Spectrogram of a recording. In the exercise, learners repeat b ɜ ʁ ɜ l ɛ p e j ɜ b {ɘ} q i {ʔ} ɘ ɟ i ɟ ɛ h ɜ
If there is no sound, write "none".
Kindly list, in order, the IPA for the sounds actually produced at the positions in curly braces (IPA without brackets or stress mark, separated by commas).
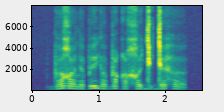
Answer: ɛ, χ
